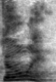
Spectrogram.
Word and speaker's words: going: And I don't really pronounce that G at the end of the word going. Hey, how's it going?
